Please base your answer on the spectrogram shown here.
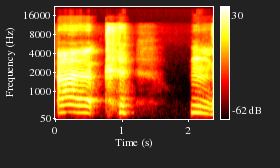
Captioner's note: laughing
